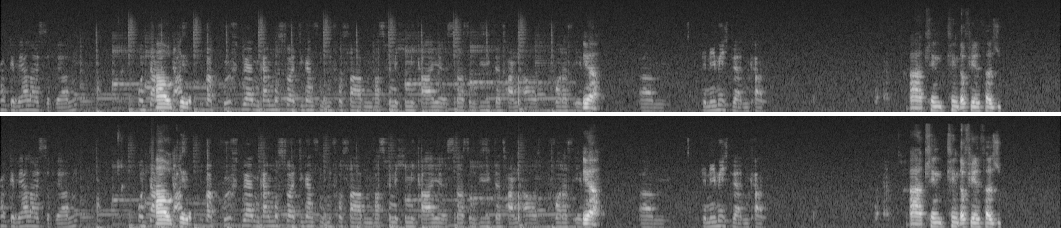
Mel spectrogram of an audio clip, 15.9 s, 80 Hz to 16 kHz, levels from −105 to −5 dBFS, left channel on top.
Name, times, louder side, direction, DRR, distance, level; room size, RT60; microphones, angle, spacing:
voice 1, 0.0-1.5 2.1-2.7 3.0-8.9 9.6-10.0 10.5-11.5, right 2 dB, 15° right, 3.7 m, -42 dB
sound 1, 1.1-8.7, left 2 dB, 40° left, 7.5 m, -49 dB
voice 2, 2.3-2.9 8.7-9.0 13.6-15.0, right 3 dB, 75° right, 1.6 m, -26 dB
head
